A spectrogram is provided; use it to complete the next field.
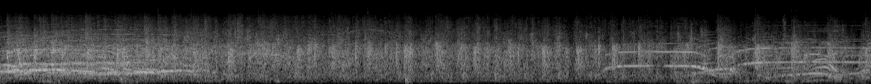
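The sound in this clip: Audience applause welcoming a band for an intimate chat: dense, sustained clapping with scattered whoops and cheers from the crowd, steady and loud throughout.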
